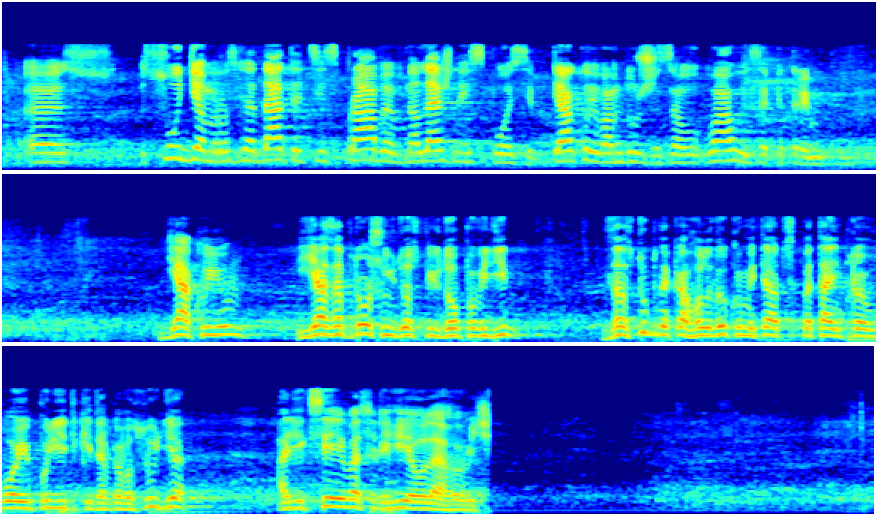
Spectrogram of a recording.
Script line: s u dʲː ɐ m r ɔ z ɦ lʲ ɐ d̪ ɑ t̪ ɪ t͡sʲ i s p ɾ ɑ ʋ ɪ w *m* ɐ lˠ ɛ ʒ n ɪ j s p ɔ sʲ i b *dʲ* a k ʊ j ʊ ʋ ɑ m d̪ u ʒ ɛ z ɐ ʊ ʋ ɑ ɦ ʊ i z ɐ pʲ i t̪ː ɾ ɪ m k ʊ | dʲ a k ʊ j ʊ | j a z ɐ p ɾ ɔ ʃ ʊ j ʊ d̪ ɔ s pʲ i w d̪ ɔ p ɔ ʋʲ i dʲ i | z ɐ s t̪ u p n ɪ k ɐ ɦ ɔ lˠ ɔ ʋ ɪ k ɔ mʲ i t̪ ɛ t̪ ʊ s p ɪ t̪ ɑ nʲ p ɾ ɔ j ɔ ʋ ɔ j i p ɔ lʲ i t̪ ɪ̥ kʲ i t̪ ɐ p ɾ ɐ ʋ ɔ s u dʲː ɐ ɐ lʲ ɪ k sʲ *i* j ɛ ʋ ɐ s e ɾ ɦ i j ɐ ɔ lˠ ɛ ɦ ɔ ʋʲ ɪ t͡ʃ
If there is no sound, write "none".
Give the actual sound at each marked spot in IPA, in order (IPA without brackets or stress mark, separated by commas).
n, dʲ, ɛ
